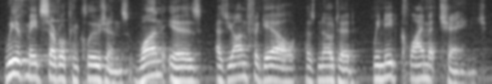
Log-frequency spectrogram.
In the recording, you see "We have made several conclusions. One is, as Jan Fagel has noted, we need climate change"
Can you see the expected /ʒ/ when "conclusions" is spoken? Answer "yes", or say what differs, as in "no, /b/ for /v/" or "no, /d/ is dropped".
yes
